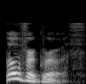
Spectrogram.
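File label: "overgrowth", British English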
